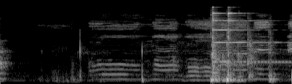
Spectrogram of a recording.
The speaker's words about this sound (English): Okay, put your hands on the table. Not close to the bell. The bell is closer to him than it is to Mom. No, now it's closer to Mom.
